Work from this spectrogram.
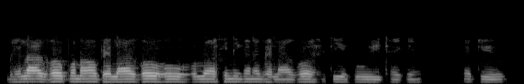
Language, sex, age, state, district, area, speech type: Assamese, male, 45-60, Assam, Charaideo, rural, conversation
